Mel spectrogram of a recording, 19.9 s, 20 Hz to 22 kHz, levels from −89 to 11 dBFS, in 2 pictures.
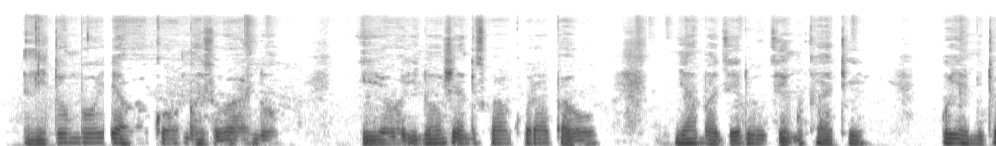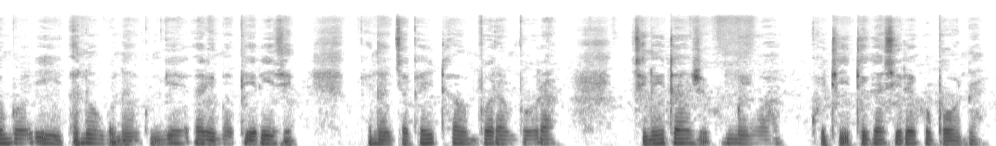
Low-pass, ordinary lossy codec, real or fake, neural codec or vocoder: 14.4 kHz; AAC, 64 kbps; fake; vocoder, 44.1 kHz, 128 mel bands every 512 samples, BigVGAN v2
